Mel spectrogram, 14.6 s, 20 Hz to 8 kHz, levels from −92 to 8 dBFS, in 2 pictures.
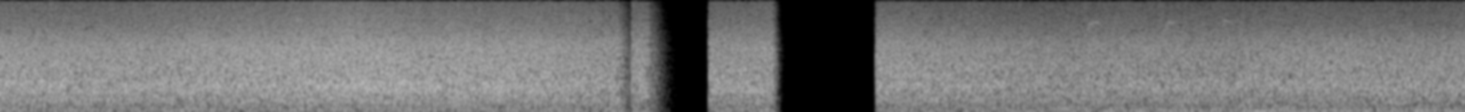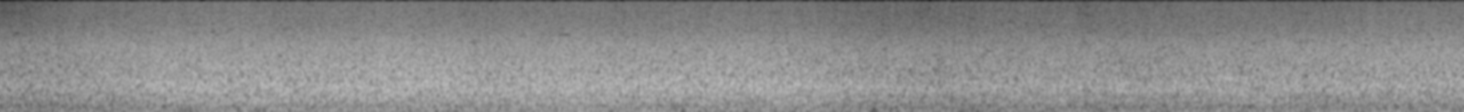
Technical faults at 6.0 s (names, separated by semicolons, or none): none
